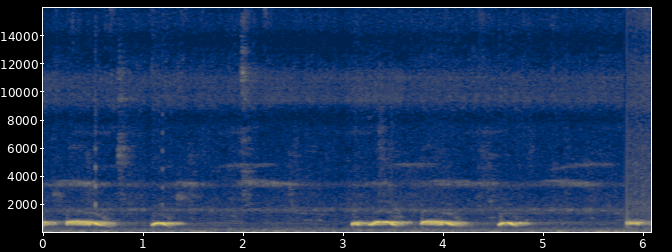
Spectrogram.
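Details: Spotted dove song used as a master recording for training birds: soft low coos, several rounded phrases in quick succession with short pauses, over a faint low rumble.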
